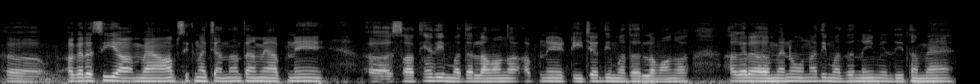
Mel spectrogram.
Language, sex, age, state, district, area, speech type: Punjabi, male, 18-30, Punjab, Fazilka, rural, spontaneous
